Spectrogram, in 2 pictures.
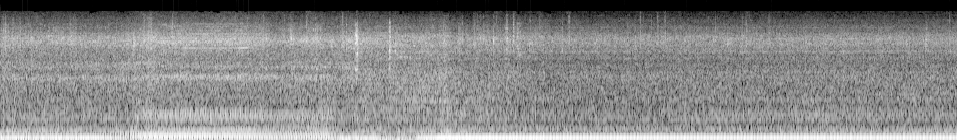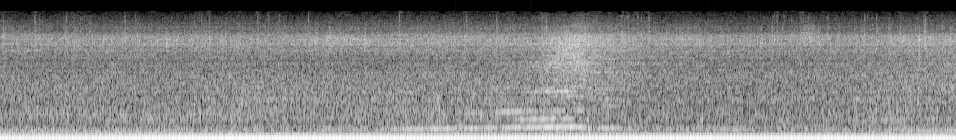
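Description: Car engine heard from inside a following car's cabin: it climbs in pitch, drops sharply about three seconds in, then holds a steady drone. A fainter engine rises in pitch briefly near the end.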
